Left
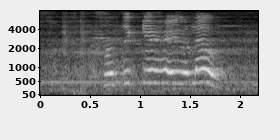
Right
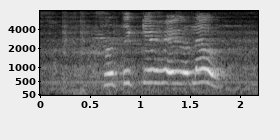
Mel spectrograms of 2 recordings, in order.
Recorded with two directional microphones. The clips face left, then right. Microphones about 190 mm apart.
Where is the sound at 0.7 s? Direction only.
20° right (ahead or behind).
